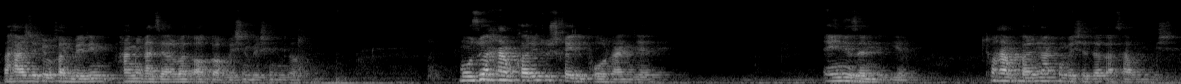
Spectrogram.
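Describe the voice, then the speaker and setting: A man hosting a casual group talk on personal growth, animated and emphatic, often asking rhetorical questions. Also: mid-range voice, pauses often. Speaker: host leading a group discussion. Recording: echoey room, far from the mic, faint noise.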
